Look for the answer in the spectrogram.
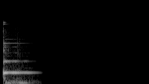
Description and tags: Some recordings of a small kikkerland music box set.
